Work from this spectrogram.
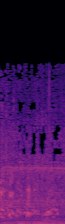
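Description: Chickens in the video game Slime Rancher, a steady murmur of clucking from several birds, close and continuous throughout the short moment with no talk over it.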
